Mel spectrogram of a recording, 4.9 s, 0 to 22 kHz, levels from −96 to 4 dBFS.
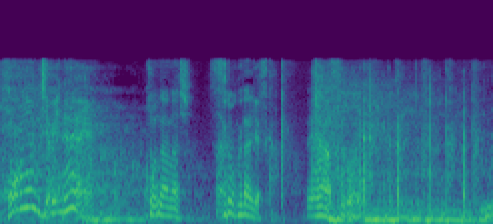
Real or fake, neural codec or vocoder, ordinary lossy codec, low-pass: fake; codec, 16 kHz, 2 kbps, FunCodec, trained on LibriTTS, 25 frames a second; none; 7.2 kHz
